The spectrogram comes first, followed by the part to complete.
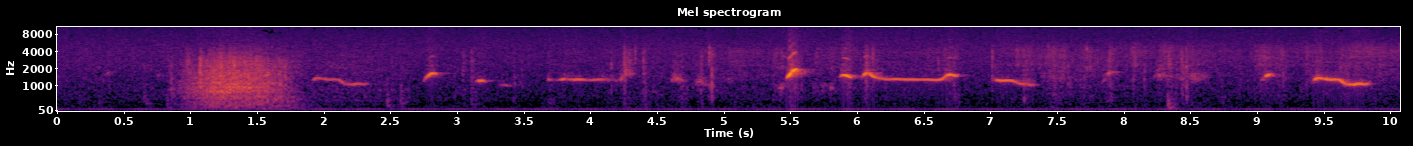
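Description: A person whistling a short, wavering tune in repeated phrases. A brief rustling noise comes about a second in, and faint light knocks are scattered through.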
